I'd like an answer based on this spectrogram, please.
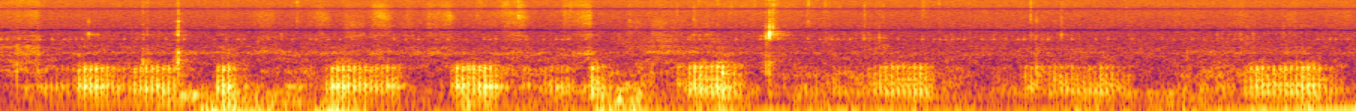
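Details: Purring of Sonya, a female Bengal tabby cat, as she is groomed with a glove indoors: a continuous deep rumble swelling and fading in rhythmic waves about once a second, with brief rustles and clicks from the glove.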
